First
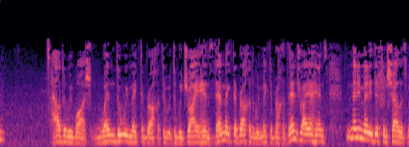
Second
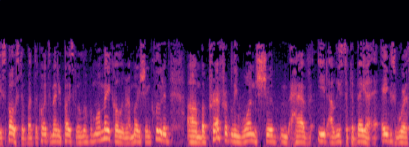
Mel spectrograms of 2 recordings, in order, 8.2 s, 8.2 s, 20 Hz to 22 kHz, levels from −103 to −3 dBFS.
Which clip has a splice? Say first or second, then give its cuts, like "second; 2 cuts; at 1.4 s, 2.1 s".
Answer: first; 2 cuts; at 1.0 s, 3.2 s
